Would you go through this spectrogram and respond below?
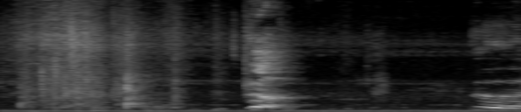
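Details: Real, loud hiccups during a hiccup challenge after eating spicy food, with background music.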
